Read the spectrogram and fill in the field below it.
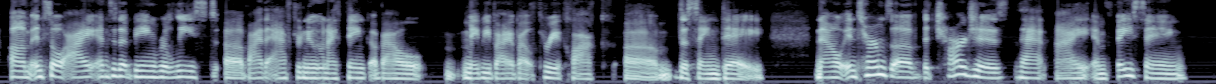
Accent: United States; It's my constitutional right as an American.

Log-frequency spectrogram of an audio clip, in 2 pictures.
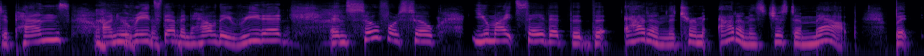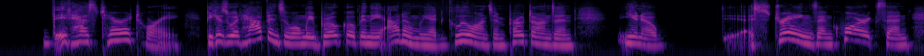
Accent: Colorado, United States; I come from Colorado. It's bone dry there.

